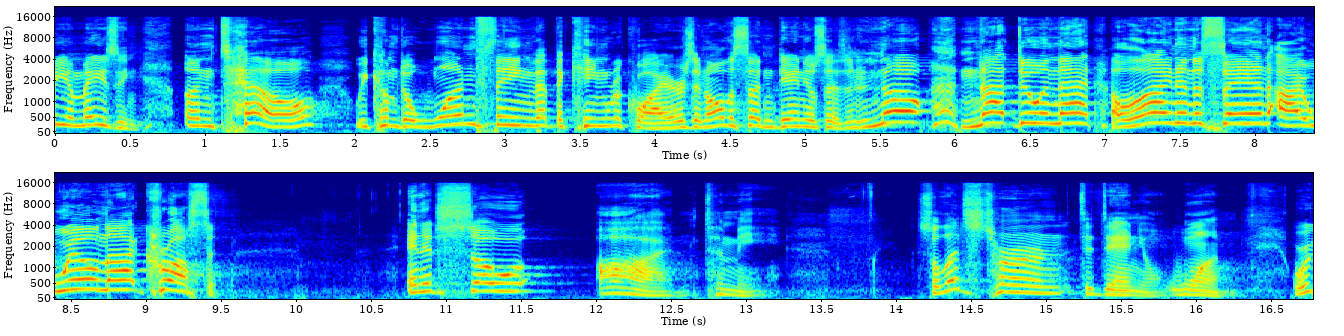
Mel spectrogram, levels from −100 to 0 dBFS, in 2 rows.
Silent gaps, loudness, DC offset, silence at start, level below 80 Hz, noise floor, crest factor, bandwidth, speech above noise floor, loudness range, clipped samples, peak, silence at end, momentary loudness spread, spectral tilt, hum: none; -25 LUFS; under 0.1%; 0 s; -62 dBFS; -66 dBFS; 16 dB; 16 kHz; 41 dB; 10 LU; under 0.1%; -10 dBFS; 0 s; 15 LU; -4 dB/octave; none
